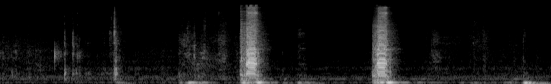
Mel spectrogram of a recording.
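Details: Corded 240 V DeWalt DW331 Type 2 jigsaw, 2018: short harsh buzzing hum when switched on but the motor never runs up; likely seized or jammed rather than burnt out.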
